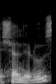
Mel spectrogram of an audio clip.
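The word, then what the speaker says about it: Chanelou (シャネル): D'abord, étrangement, Chanel, c'est facile à prononcer en japonais. Chanelou, c'est très facile à dire en japonais.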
